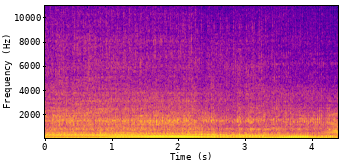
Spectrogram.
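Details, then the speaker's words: Homemade V2 engine generator/cogenerator, first run after many changes: the engine runs at steady speed with an uneven, stumbling beat that sounds like missing. Owner suspects the ignition timing; not confirmed. "but something went wrong I think it was missing"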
